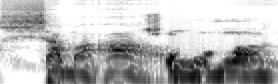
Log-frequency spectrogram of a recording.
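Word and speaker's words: שמאל: You want to look at the Hebrew, the way it's written in the Hebrew, and pronounce it from that. So Sha is separate, Ma'al. Okay, so Sha Ma'al, Shama'al.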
